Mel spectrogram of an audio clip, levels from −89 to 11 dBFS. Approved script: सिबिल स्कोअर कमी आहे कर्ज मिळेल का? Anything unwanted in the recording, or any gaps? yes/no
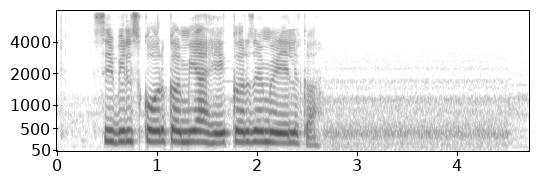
no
